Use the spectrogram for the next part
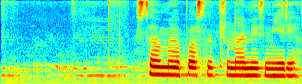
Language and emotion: Russian, neutral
